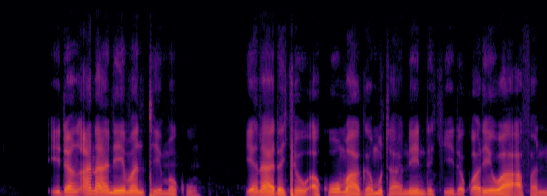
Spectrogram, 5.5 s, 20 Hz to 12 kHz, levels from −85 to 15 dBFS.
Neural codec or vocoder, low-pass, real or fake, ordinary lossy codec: codec, 24 kHz, 3.1 kbps, DualCodec; none; fake; none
